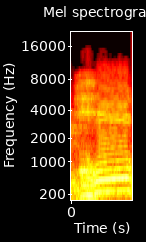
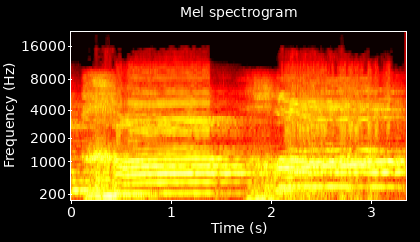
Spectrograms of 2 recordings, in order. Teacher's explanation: منہ گول نہیں کریں گے، خو کی آواز نہ آئے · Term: حروف مستعلیہ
